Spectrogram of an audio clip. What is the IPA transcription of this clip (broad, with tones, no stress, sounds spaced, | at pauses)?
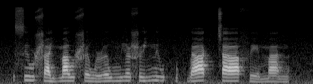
s ɨ˧ w ʂ a˨˩˨ j m a˧ w ʂ ə˨˩ w ɹ ə˧ w m i˧ ə̯ ʂ ɨ˧˥ j n ɨ˧ w h u˨˩ k̚ l aː˦˥ k̚ c aː˧ f e˨˩˨ m a˨˩ n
